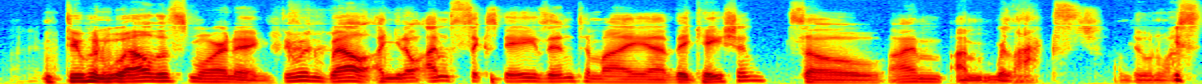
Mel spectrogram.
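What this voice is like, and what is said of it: Relaxed, smooth radio voice. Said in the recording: “You sound super chill, man. In fact, you have a wonderful radio voice.”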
